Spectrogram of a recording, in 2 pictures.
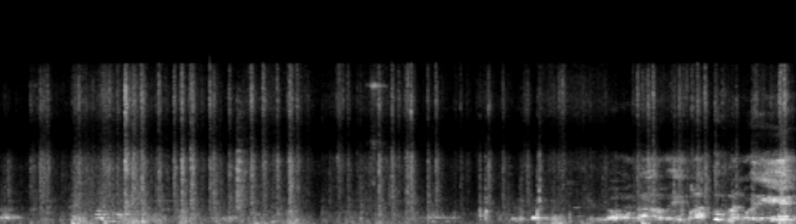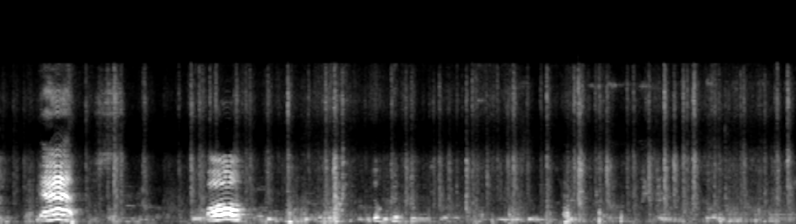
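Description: Balloons rub and squeak against each other.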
